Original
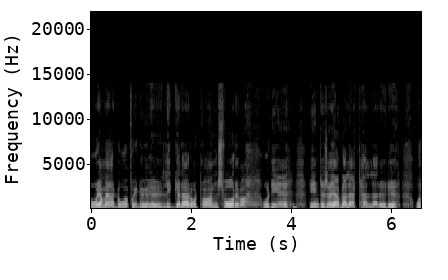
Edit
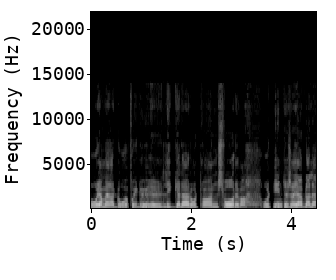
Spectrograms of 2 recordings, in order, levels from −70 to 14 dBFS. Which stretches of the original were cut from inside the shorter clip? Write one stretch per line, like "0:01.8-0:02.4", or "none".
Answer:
0:03.6-0:04.3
